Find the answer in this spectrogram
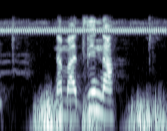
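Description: Crickets chirring in one steady, high-pitched band, under a man's voice that starts about half a second in.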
